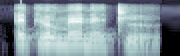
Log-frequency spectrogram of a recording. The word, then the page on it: ecumenical: Indian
